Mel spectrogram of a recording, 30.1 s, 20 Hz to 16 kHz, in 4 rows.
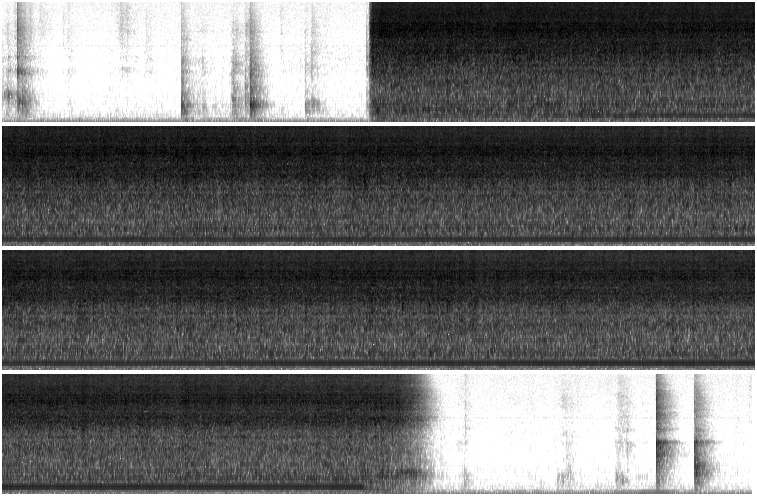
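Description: Electric coffee grinder running steadily, grinding a load of coffee beans with a constant motor hum under a loud whirring hiss for about 23 seconds, the hum falling in pitch as the motor is switched off and spins down. A few light clicks and taps come before it starts and after it stops.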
